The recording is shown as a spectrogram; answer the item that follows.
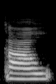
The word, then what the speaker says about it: tau: call this tau right i'm not sure how the pronunciation in english but i do learn this as tao in japanese i think it's the same yes it's the same it's the same great okay so it's tau okay so uh the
